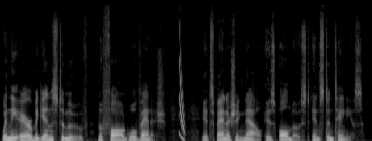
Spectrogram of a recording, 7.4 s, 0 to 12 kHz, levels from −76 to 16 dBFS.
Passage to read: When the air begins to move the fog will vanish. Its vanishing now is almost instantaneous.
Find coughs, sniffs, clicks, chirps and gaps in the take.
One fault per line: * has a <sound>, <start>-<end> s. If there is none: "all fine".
* has a chirp, 3.6-3.7 s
